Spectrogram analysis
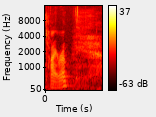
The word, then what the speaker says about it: Tyra: is up next good evening my name is Tyra yes it looks like Terra but it's pronounced Tyra I've been born and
